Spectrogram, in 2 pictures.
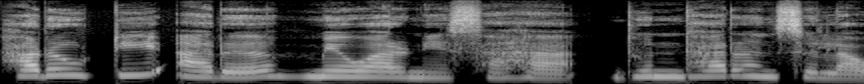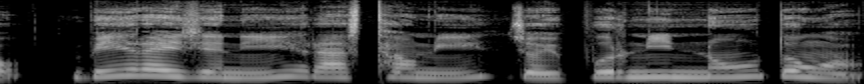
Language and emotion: Bodo, neutral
